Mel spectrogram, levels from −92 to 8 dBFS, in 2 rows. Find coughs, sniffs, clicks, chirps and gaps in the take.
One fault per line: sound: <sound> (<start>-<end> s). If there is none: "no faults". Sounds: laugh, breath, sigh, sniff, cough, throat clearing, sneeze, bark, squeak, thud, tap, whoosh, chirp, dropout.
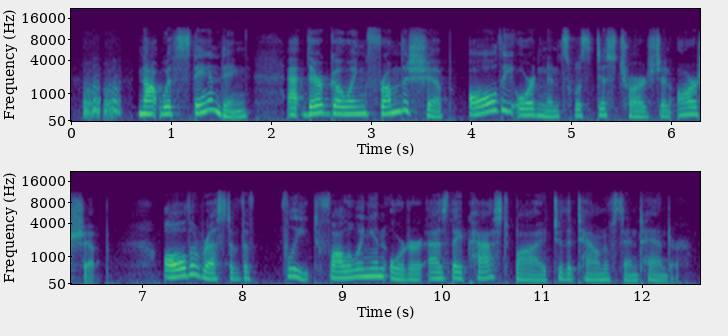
sound: laugh (0.1-0.5 s)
